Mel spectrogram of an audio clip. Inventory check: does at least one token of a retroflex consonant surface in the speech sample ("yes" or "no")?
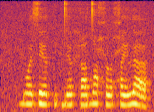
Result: no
